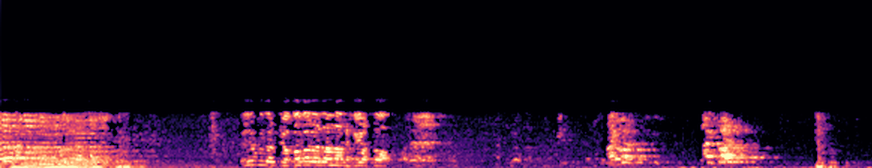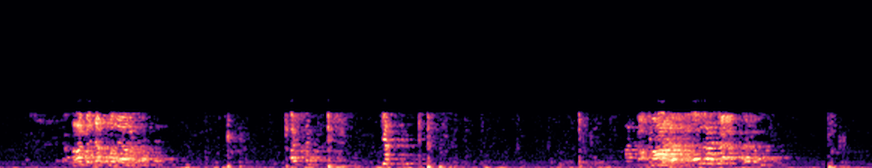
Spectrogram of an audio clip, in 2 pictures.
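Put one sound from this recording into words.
Men shout to each other across a large echoing indoor pitch.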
